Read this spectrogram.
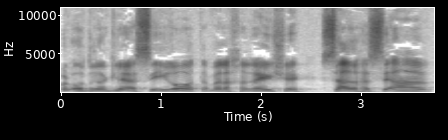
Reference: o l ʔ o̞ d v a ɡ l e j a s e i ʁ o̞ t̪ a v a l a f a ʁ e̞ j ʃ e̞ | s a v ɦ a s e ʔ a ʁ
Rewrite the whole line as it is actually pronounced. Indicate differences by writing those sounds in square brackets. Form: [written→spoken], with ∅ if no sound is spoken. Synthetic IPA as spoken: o l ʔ o̞ d [v→ʁ] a ɡ l e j a s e i ʁ o̞ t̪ a v a l a [f→χ] a ʁ e̞ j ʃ e̞ | s a [v→ʁ] ɦ a s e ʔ a ʁ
